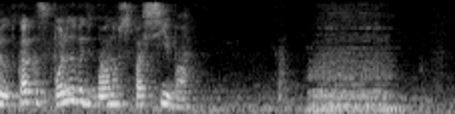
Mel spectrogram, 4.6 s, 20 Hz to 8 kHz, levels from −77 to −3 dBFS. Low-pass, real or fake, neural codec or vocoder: 7.2 kHz; real; none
